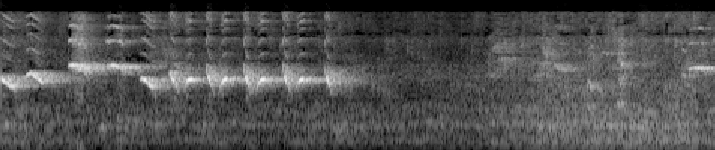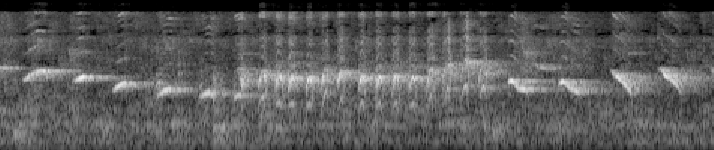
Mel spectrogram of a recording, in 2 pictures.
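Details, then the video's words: Greater green leafbird, hyper and in breeding condition, delivering fast repeated downslurred whistles, a brief pause, then a varied run of chirps, slurred whistles and rapid high twitters. "cucak ijo hyper minta nikah"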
